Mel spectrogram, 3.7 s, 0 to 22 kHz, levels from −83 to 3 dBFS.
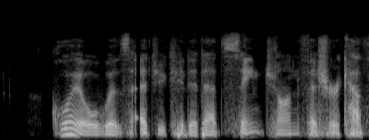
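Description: The automatic gain control judged the input too quiet and pushed its gain up twice. From 0.59 to 1.34 s it climbs by about 4 dB, then again from 1.99 to 3.38 s by about 4 dB, so the automatic gain rising makes the speech and its background noise swell together rather than holding steady. The second, slower rise stretches over more than a second, heard through a call codec whose top end stops near 8 kHz.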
